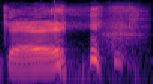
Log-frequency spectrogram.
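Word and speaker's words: gé: um hold on where gay pronounced gay is Irish for Goose goose theoretically that means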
